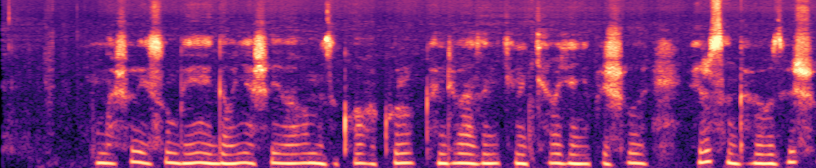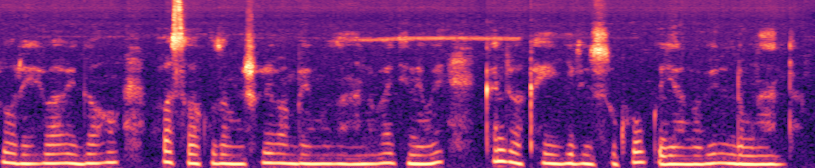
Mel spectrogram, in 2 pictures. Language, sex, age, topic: Kinyarwanda, female, 25-35, education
